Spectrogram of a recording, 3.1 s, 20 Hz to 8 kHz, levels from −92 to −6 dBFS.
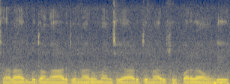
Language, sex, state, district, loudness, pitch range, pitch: Telugu, male, Andhra Pradesh, Anantapur, -15 LUFS, 115-120 Hz, 115 Hz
